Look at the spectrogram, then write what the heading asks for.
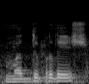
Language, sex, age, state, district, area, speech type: Hindi, male, 30-45, Madhya Pradesh, Bhopal, urban, spontaneous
